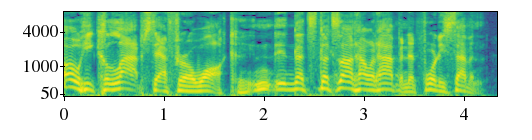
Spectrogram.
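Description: This man has a fairly high pitch and a bright, sharp tone. He talks at a moderate pace with vocal fry. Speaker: radio host. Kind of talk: talk radio monologue. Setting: radio studio.

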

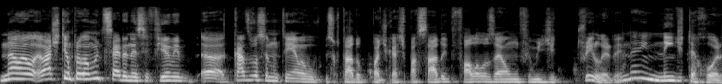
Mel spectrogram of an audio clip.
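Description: Racing at a very fast pace, a man with a fairly high pitch swings very widely up and down. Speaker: podcast host. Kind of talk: casual chat.

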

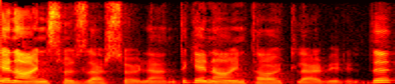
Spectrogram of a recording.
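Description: A woman's plain, everyday voice with lively intonation at a moderate pace, in a very clean recording with a silent background. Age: 50s. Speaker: journalist. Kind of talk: live podcast interview. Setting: live recording with audience.

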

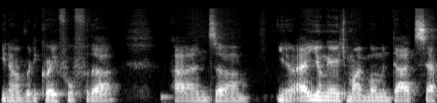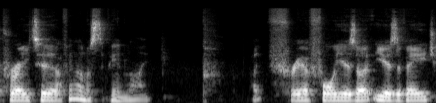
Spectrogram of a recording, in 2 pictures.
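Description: A man talks at a fairly quick pace with an East Midlands accent and a medium pitch. His intonation is monotone and flat, with music in the background. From England, East Midlands (Nottingham). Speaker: podcast host. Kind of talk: casual interview. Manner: hesitant, many fillers.

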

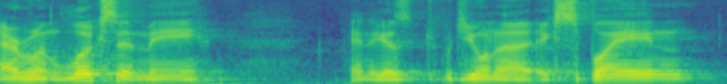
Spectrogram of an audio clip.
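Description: A man's ordinary speaking voice at medium pitch, with an American accent and a fairly quick pace. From US South, Stone Mountain, Georgia. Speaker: comedian and writer. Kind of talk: live podcast banter on stage. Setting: stage with live audience.

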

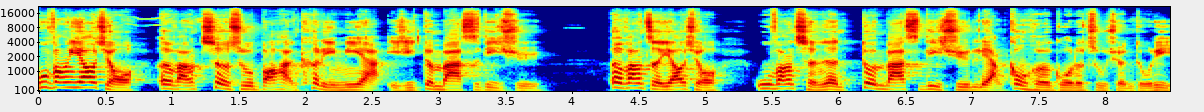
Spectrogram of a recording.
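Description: A man speaks at a moderate pace with a fairly high pitch and very wide pitch swings. The recording is very clean, with a silent background. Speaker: podcast co-host. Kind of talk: scripted discussion of news. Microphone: non-studio recording, sharper thinner sound.

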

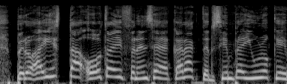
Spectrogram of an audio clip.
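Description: A woman talks with an Argentine accent over noticeable background noise. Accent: Argentine Spanish (voseo). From Argentina. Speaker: podcast co-host. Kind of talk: casual chat.

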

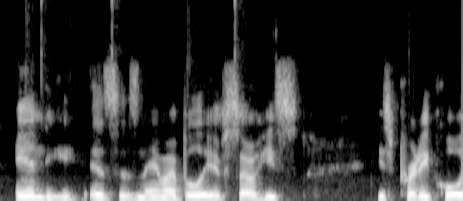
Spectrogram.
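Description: A woman speaks with an American accent in a dark, mellow tone. Her intonation is monotone and flat against a quiet background. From central Massachusetts. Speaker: hockey fan, podcast guest. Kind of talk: casual chat. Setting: remote call.

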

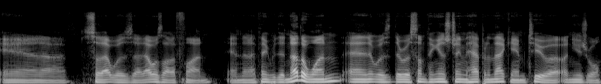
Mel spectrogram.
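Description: Energetic and upbeat, a man talks at a very fast pace in a medium pitch against a quiet background. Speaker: podcast host. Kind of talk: radio-style live post-game show, sports talk. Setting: live broadcast, studio. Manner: energetic, upbeat broadcaster patter, then venting and irritated.

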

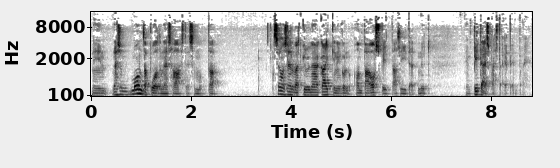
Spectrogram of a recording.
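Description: Amid audible room echo, a man talks at a moderate pace with lively intonation and long, frequent pauses. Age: 20s. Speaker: composer, futurist and public speaker. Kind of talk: casual interview chat.

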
